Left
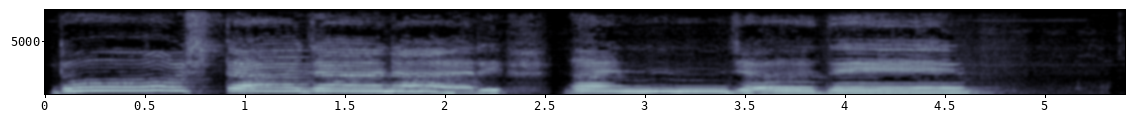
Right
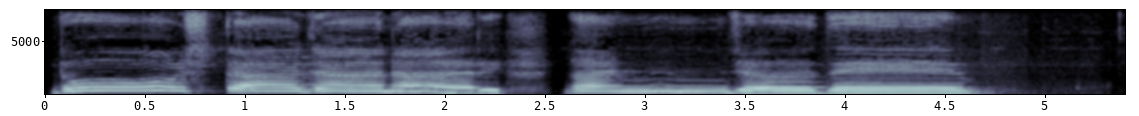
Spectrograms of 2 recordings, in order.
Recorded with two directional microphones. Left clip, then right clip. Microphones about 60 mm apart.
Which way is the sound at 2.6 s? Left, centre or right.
Right.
